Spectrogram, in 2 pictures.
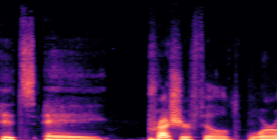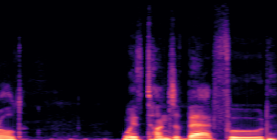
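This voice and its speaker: The intonation is monotone and flat, delivered at a very slow pace. Noticeable background noise runs underneath. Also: man. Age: 40s. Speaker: meditation podcast host, former radio personality. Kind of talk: podcast interview.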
